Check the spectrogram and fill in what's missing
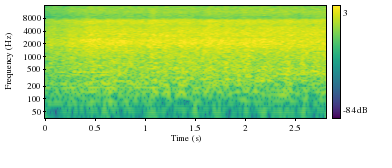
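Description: A polluted river flows past on an island, its water a steady, dense rush that holds even and fairly loud throughout, with no voices over it.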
